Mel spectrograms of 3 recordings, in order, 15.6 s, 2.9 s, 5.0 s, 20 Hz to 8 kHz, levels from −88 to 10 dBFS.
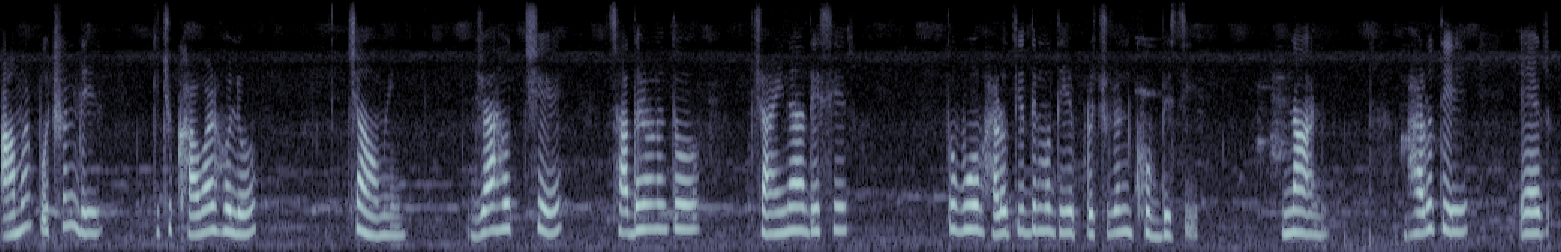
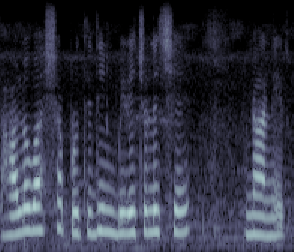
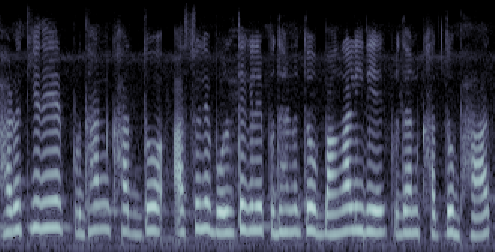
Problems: constant background noise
